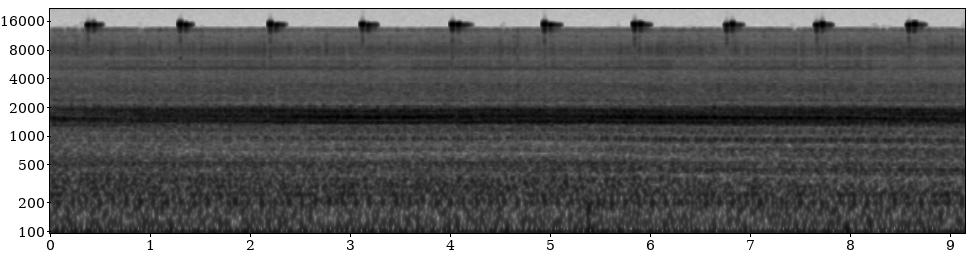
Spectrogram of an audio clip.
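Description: A trap thuds dully against the seabed.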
